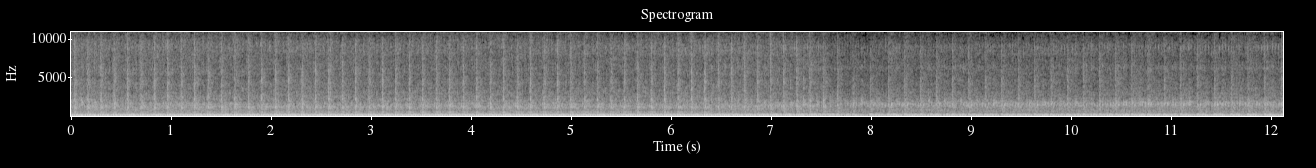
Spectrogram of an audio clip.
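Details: 1984 Mercedes 190D with a built 1998 OM606 turbodiesel drag engine, after a full pull: a deep, heavy knock at about four a second over the idle; injector suspected at first, but metal shavings in the oil filter reveal bottom-end damage.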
